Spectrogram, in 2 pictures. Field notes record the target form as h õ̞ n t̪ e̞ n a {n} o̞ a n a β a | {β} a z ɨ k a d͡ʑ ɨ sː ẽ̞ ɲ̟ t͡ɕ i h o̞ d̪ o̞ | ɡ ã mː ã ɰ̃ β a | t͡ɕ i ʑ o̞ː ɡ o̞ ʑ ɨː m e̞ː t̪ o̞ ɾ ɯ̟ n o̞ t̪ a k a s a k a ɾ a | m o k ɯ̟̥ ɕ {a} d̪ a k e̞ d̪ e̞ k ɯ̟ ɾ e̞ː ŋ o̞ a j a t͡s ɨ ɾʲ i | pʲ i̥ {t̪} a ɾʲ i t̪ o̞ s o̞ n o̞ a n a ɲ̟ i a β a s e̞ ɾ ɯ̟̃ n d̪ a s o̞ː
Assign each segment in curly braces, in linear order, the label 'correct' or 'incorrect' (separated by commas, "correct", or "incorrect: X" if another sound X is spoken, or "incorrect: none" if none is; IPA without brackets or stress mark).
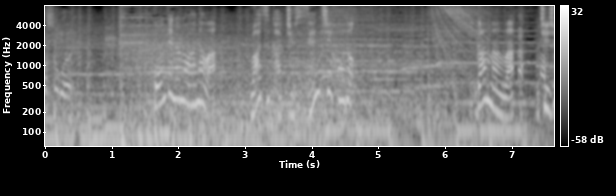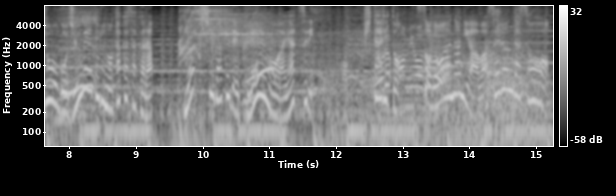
correct, correct, incorrect: i, correct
